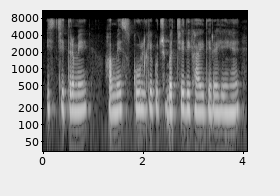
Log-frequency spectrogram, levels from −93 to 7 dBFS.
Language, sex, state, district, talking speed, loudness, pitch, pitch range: Hindi, female, Uttar Pradesh, Lalitpur, 175 wpm, -21 LUFS, 180 Hz, 170-195 Hz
